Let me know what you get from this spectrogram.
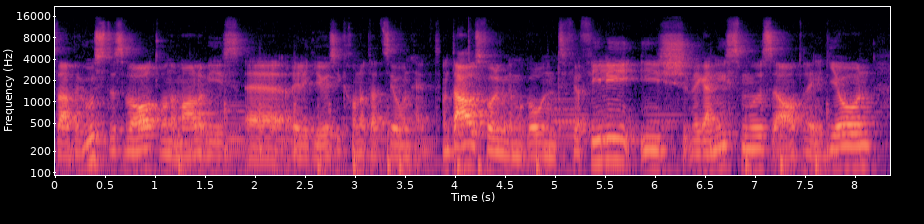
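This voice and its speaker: Amid noticeable background noise, a man with a Swiss accent speaks in a fairly low pitch with hardly any pauses. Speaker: vegan animal rights advocate. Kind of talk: opinion commentary to camera.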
